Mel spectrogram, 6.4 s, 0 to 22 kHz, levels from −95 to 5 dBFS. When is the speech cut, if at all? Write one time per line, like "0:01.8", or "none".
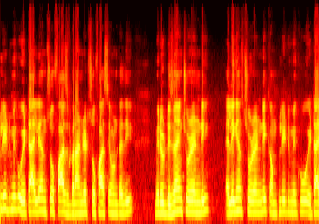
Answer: none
